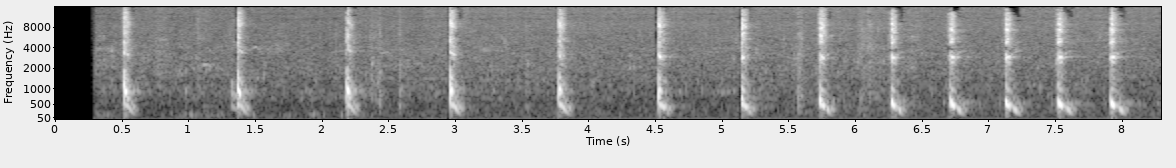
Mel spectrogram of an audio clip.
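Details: Watercock calls, young and wild birds combined, recorded in March: sharp, downward-sweeping knocking notes repeated about every 0.8 seconds, quickening toward the end of the series.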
